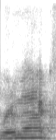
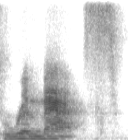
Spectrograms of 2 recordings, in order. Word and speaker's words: Rimac: i thought it was re mac is it re max i think it's rimek remax it's another rematch so we've all called it rimac forever right because it's the way it looks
